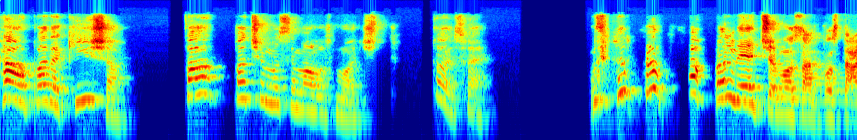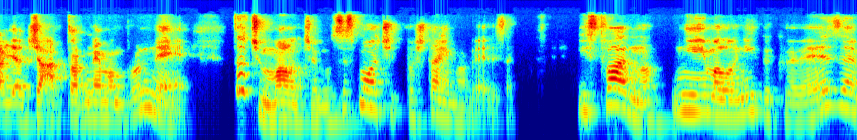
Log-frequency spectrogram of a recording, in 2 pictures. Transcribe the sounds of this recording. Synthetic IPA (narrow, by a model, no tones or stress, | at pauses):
kaopad̪akiʃa | papat͡ɕemose̞malosmot͡ɕi̥t̪ | t̪oːjesʋe | neːt͡ɕemosad̪̚post̪aʋʎat̪t͡ʃa̰t̪oɾneːmamponḛ | sat͡ɕemomalˠot͡ɕemos̬esmot͡ɕit̪̚paʃt̪aima̰ʋḛze | ist̪ʋaːɾnonijeimalˠo̞nikakʋe̞ʋeze̞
